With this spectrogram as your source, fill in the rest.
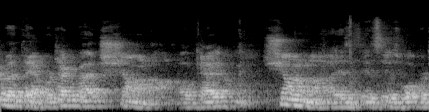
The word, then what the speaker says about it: Shannah: So Shannah is said like a person's name, like a girl's name, Shannah.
